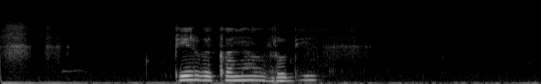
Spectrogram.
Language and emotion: Russian, sad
